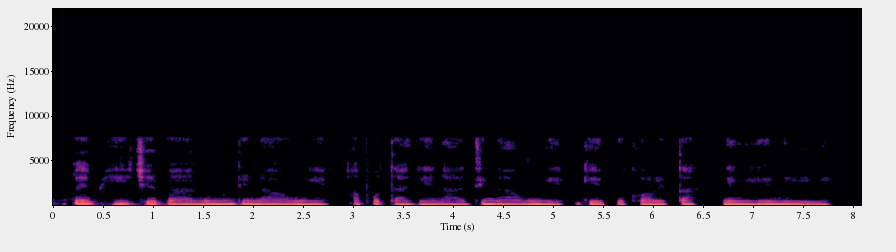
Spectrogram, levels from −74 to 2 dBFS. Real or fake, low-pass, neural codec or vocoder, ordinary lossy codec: real; none; none; none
